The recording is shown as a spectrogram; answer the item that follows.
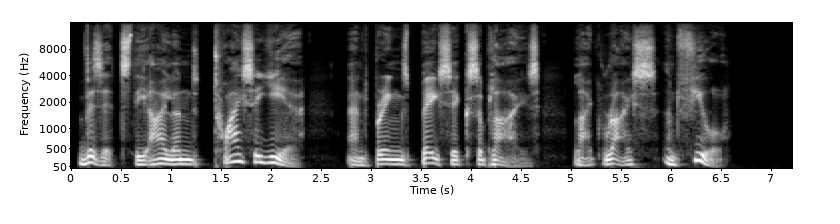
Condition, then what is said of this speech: No condition.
